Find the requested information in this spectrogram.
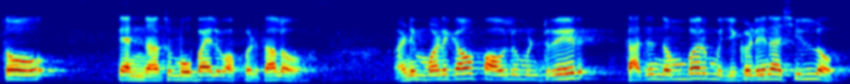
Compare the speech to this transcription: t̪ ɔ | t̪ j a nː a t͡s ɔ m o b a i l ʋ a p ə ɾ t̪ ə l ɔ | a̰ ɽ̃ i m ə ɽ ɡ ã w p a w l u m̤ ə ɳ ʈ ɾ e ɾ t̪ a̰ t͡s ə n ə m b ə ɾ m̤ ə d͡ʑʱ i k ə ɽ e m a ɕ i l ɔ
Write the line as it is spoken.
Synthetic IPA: t̪ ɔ | t̪ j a nː a t͡s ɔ m o b a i l ʋ a p ə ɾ t̪ a l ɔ | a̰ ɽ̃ i m ə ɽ ɡ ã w p a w l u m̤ ə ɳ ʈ ɾ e ɾ t̪ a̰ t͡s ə n ə m b ə ɾ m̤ ə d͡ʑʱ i k ə ɽ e n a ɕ i lː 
